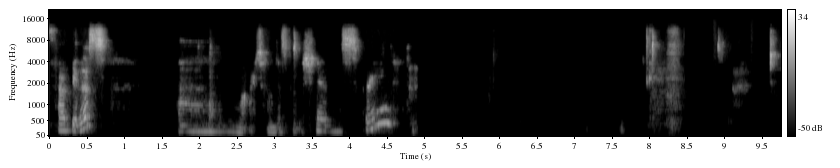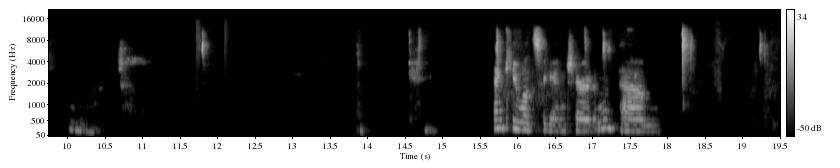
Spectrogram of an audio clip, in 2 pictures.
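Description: A middle-aged woman speaks calmly, with pauses, over an online call.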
